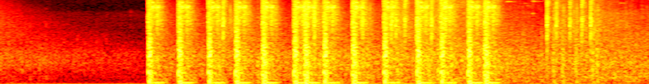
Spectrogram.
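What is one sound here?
A rifle fires a rapid burst of shots with echoing reports.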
